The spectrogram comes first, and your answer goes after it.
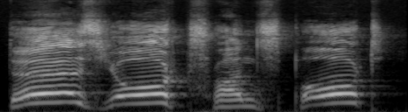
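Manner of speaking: loud, slow booming giant, pitched high; a giant's big, slow welcome; Wizard Winterbottom welcoming. Acted. Giant wizard welcoming Christmas into his castle, loud and slow.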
